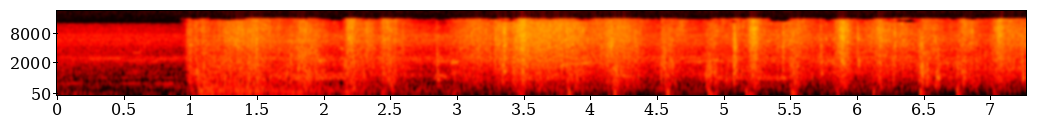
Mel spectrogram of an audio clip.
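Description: Footsteps rustle through dense leafy undergrowth.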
